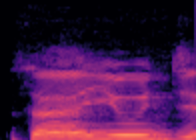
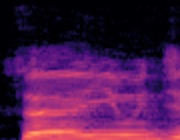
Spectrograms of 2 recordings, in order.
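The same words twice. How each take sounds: No difference in how they are said.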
